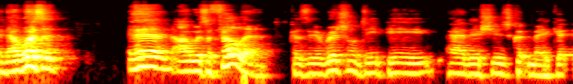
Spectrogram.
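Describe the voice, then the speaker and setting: This man has an unremarkable speaking voice, fairly high in pitch, at a moderate pace. His intonation is lively, with big swings in loudness. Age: 60s. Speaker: cinematographer. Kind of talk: casual chat.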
